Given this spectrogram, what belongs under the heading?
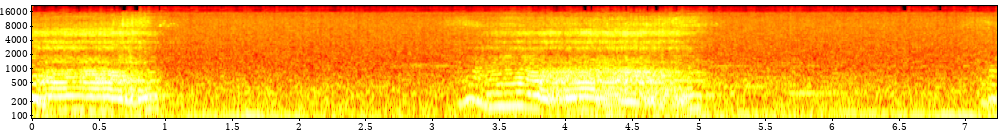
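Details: Person's own snoring recorded about 20 cm away in a shared bed: deep, rumbling vibrating snores every few seconds with each breath in, loud and steady; heavy snoring.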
